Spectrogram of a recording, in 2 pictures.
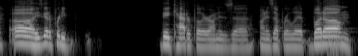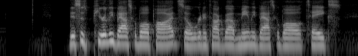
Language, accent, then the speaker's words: English; Dallas, Texas, United States; me and Brandon, we're originally from Dallas, so we are diehard Mavs fans.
